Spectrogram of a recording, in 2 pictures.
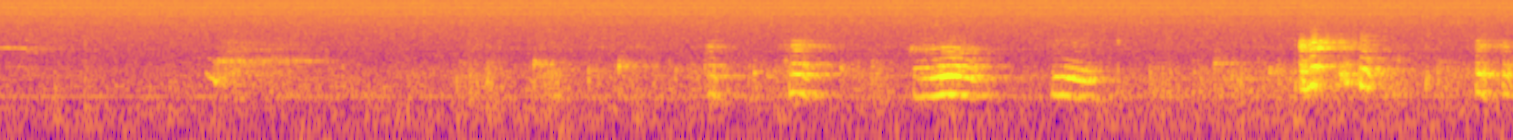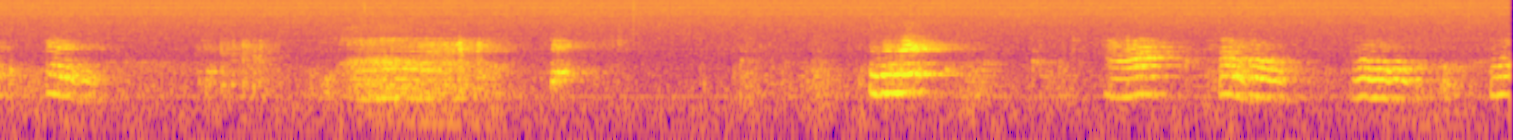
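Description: A baby laughs and squeals close by.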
